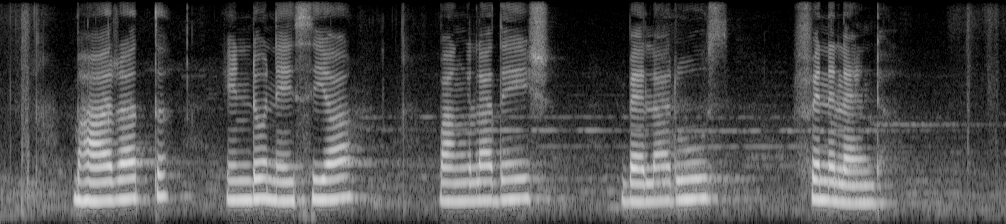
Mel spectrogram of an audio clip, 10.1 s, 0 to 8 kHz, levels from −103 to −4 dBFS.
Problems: none marked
